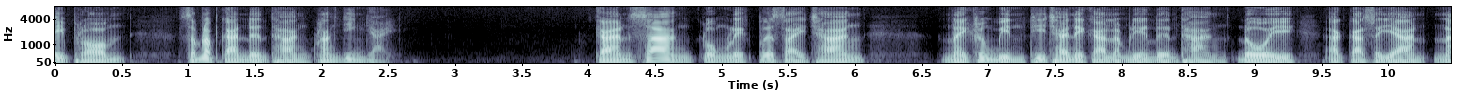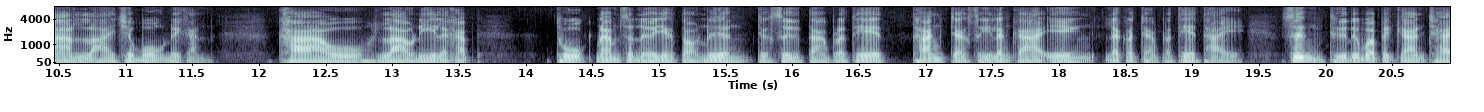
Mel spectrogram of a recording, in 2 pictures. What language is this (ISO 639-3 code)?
tha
